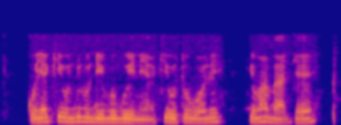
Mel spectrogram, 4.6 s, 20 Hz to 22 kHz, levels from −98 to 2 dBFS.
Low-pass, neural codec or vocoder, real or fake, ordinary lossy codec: 7.2 kHz; none; real; none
